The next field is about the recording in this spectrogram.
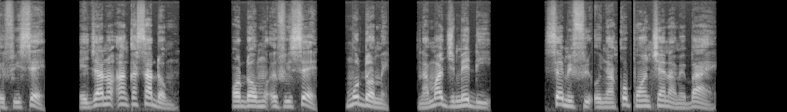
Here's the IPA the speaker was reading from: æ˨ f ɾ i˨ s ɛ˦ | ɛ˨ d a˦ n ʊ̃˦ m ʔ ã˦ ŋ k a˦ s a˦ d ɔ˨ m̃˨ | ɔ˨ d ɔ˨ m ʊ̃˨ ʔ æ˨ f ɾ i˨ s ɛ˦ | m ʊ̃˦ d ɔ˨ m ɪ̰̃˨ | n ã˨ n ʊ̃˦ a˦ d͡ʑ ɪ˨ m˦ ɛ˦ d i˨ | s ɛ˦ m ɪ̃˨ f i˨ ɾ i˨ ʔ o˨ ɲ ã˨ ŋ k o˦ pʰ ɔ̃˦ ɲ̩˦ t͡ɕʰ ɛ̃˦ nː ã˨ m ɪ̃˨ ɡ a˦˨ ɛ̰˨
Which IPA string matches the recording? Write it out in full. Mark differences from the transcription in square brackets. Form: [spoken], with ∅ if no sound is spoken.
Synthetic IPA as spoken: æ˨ f ɾ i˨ s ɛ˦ | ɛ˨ [d͡ʑ] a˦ n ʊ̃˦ [∅] ʔ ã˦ ŋ k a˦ s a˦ d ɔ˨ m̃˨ | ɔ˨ d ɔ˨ m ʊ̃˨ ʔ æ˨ f ɾ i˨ s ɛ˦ | m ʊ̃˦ d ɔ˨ m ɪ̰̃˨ | n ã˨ [m] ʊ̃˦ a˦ d͡ʑ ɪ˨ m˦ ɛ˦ d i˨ | s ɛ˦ m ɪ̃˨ f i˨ ɾ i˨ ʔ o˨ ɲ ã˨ ŋ k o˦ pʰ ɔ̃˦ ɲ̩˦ t͡ɕʰ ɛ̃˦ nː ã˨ m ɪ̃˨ [b] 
